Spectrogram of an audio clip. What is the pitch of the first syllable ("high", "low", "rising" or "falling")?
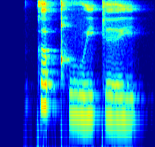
high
